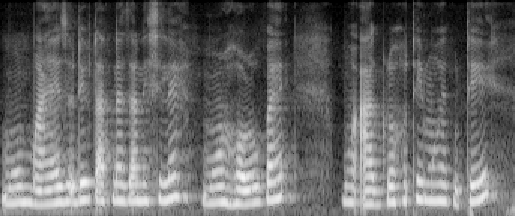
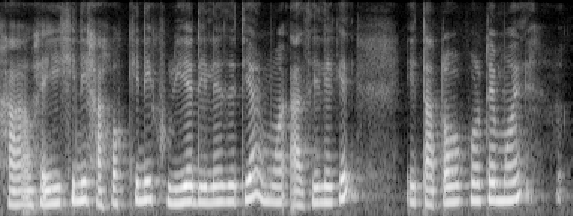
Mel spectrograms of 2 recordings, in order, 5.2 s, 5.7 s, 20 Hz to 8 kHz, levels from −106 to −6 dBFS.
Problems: none marked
